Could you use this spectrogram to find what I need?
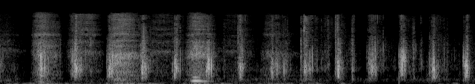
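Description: Footsteps of people running: a quick, uneven run of many loud, sharp footfalls that follow each other closely throughout.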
